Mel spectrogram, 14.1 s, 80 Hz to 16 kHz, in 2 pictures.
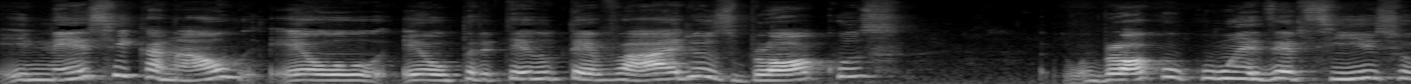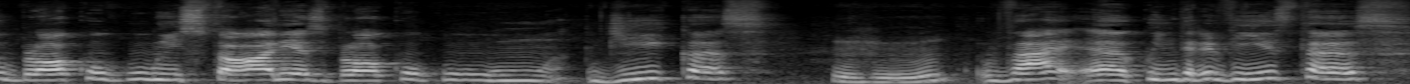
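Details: Ataxic dysarthria in a 51-year-old woman with autosomal dominant hereditary spinocerebellar ataxia (Machado-Joseph type) affecting the cerebellum, gait and speech; symptom onset at 38, diagnosed at 40.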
